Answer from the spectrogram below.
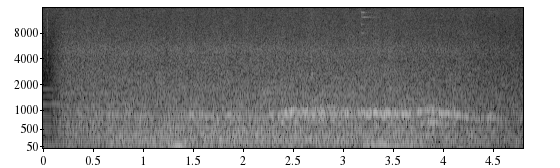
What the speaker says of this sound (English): The wind took a deep breath and blew with all his might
